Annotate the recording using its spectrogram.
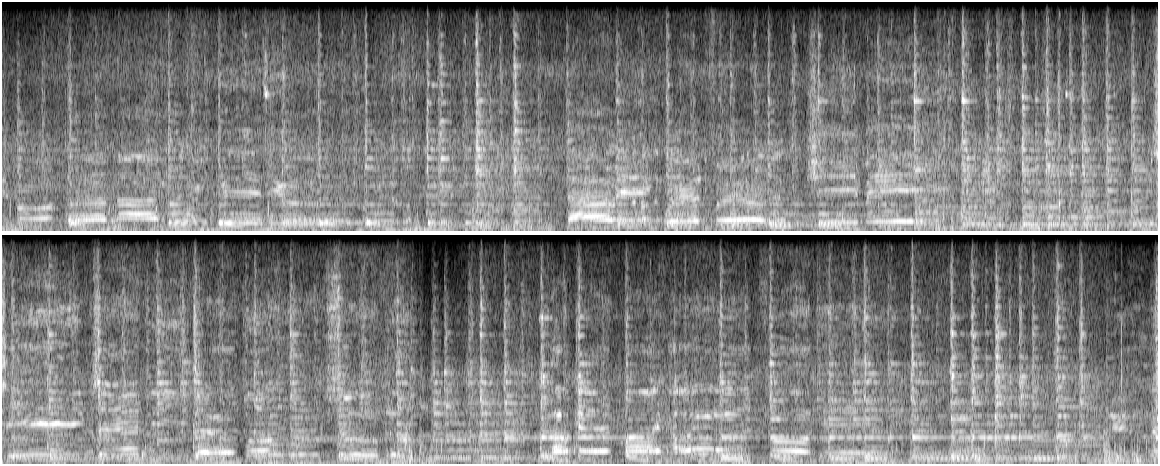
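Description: Ukulele strummed in chords with a man singing along in a rough voice.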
